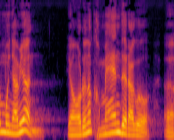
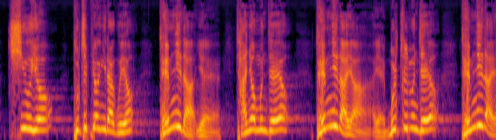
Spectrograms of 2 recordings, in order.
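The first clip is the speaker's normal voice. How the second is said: 높고 크게 외치는 설교; 확신에 차서 부르짖듯; fervent preaching; 8 semitones higher, 4 dB louder than usual. Acted. Preaching call and response. (열정적으로 외치는 설교)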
